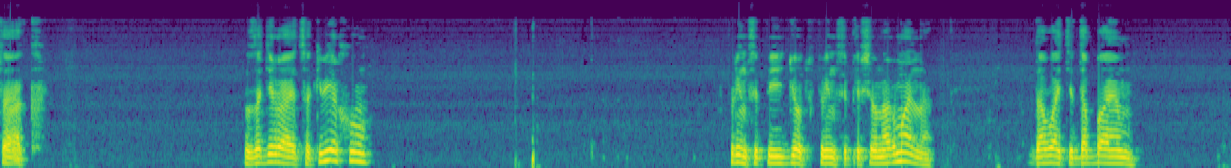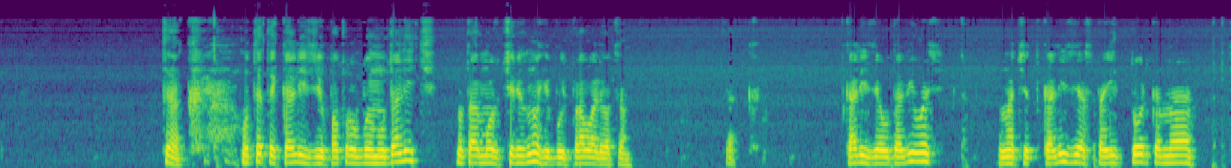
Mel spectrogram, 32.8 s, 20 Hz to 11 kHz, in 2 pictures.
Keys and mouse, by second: 7.1 space, 7.8-11.3 middle drag, 18.7 middle click, 19.8 click, 22.0 middle click, 28.4 middle click, 32.6 click.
